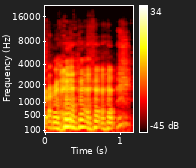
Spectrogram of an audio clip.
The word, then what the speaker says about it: Rian: It's Ryan. It's spelled I'm pretty weird.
